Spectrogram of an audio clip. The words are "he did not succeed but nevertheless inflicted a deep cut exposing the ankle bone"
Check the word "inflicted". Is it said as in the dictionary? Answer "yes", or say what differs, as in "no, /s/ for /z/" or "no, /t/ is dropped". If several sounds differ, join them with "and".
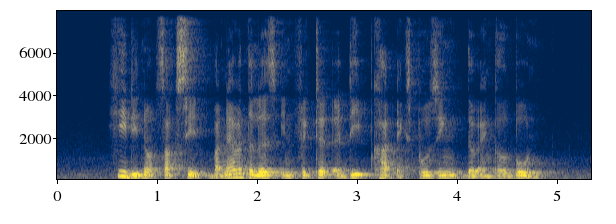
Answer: yes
